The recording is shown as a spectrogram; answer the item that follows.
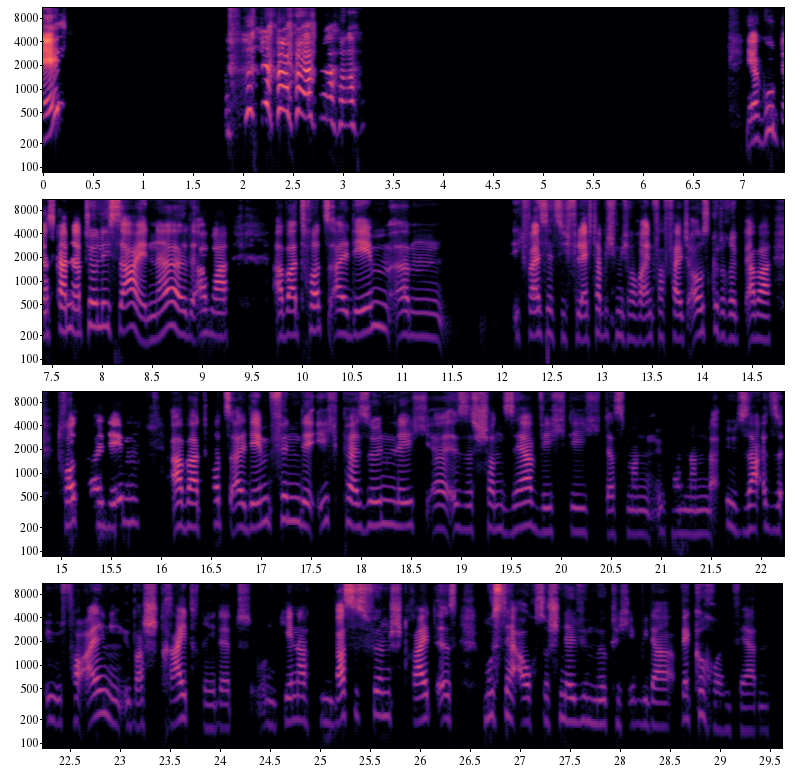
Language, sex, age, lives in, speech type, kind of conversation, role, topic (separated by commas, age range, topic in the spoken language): German, female, 30-34, Germany, conversation, unstructured, none, Wie gehst du mit Streit in der Familie um?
